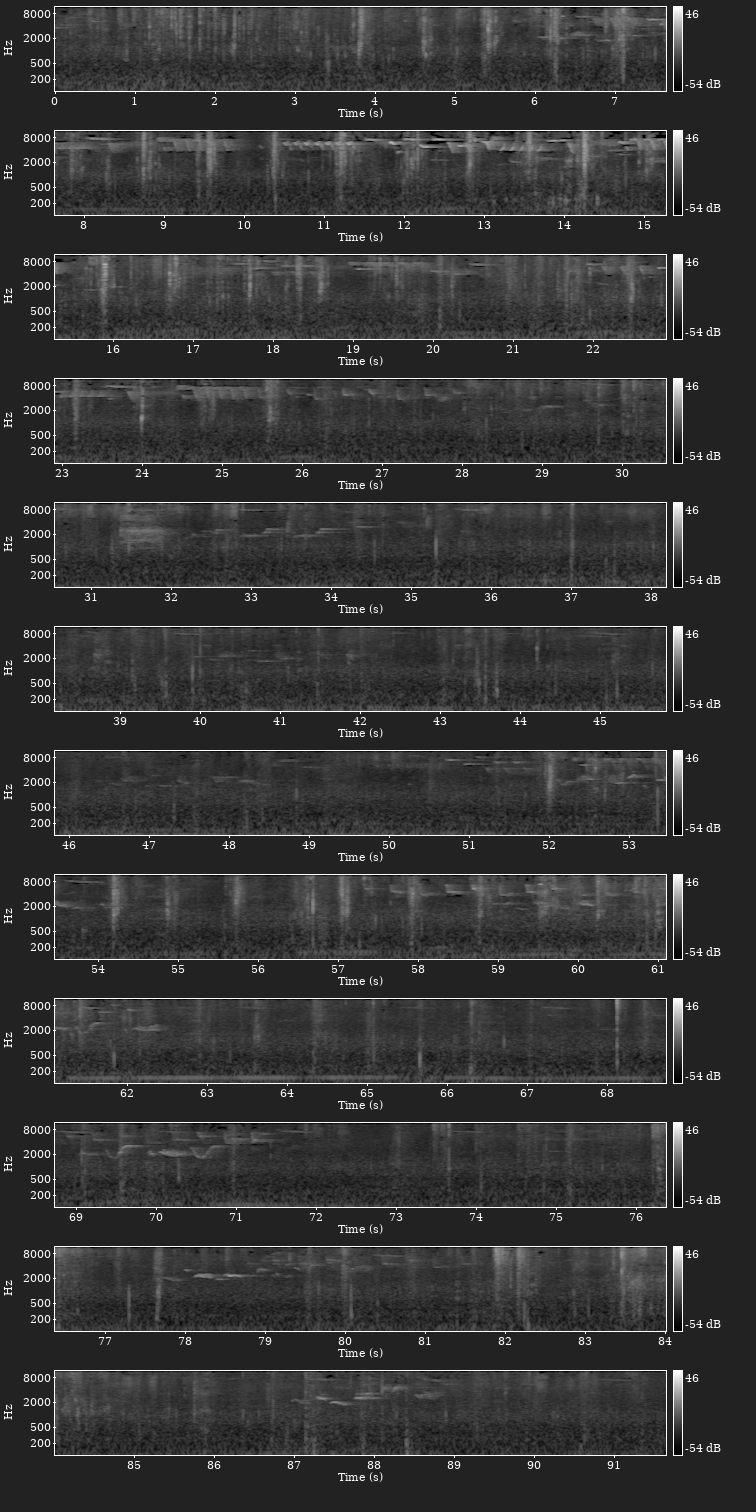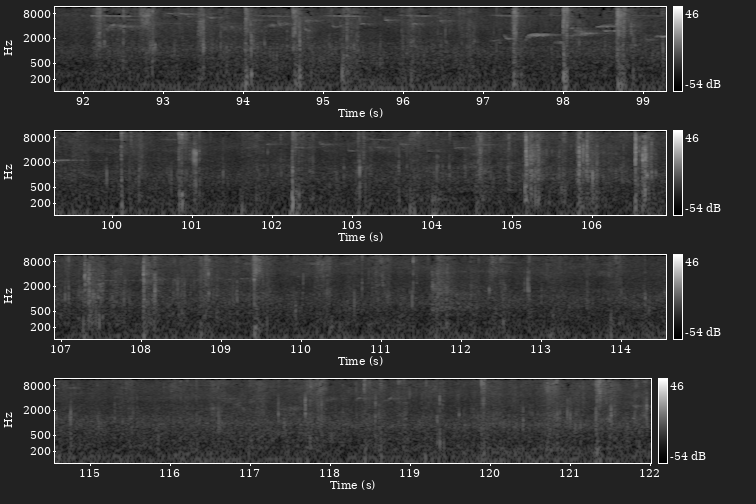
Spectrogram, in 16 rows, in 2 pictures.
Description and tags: Footsteps walking through woods
Walking through Dawsholm Park in the woods on a drizzly, windy but warm day. Birds chirping in the background. Swampy underfoot steps in wellies. My Spaniel dog is scurrying about too. Recycling plant machinery can sometimes be heard in background
Atmosphere, Birds, Dawsholm, Dawsholm-Park, DR05, Field-Recording, Footsteps, Glasgow, Park, Scotland, Steps, Tascam, Tascam-DR05, Walk, Walking, Wind, Wood, Woods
